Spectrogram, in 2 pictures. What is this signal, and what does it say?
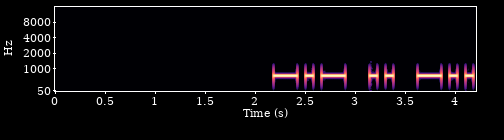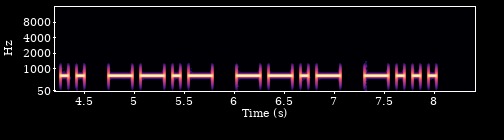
Morse code, heard as a keyed tone, about 15 wpm, 700 Hz. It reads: KI6QQB
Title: USA Call Signs - 6 Characters - 15wpm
